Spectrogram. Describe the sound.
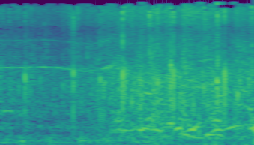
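An audience breaks into brief, steady applause, a dense wash of many hands clapping, with voices calling out over it as it builds.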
